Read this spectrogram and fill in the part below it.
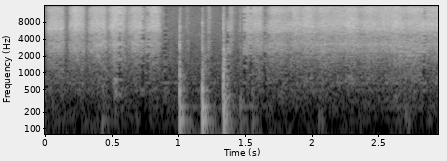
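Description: Cardstock rubbed clean with an embossing buddy powder pouch while crafting, giving a soft continuous papery rustle with three short, sharper scuffs close together in the middle, no talking.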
